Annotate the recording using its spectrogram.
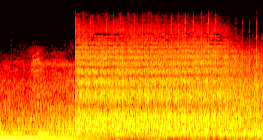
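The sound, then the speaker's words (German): A massive exchange of gunfire in the Syrian city of Hasake, as Kurdish fighters and the US military fire on hundreds of IS fighters breaking out of a prison: dense, overlapping bursts of rapid automatic shots crackle loudly and continuously after a brief low rumble, with no talking. “Massive Schusswechsel. Wir hören sie in der syrischen Stadt Hasake.”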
